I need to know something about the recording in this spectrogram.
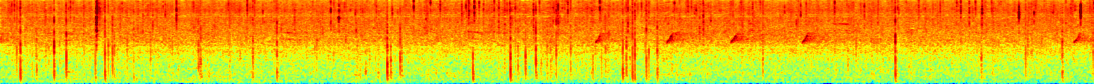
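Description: Rain falling through forest foliage: a steady hiss of rain with many irregular sharp drips striking leaves. A few short high chirps from an animal come about six, seven and eight seconds in.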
